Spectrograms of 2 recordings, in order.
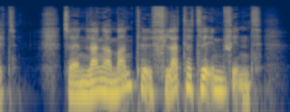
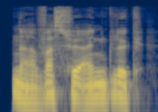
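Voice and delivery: usual speaking voice

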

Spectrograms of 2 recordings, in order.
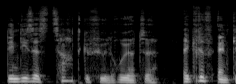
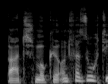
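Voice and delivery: plain reading voice

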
